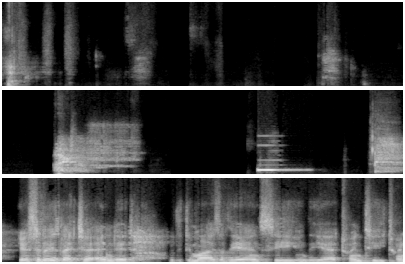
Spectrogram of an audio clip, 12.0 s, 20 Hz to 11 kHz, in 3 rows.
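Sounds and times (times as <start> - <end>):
electronic beep: 6.6 - 7.2.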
